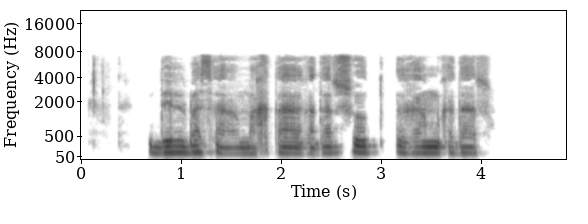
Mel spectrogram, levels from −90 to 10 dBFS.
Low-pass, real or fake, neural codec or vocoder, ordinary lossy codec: 7.2 kHz; real; none; MP3, 96 kbps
